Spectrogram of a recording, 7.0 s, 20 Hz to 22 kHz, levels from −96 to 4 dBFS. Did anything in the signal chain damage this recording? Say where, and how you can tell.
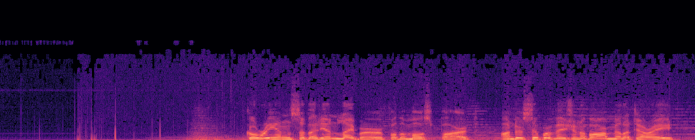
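Yes. At the codec stage the whole clip sounds dull, with a gurgling, granular texture, likely from MP2 compression at a low bitrate around 80 kbps. A spectrogram would show upper sub-bands flickering on and off in blocky patches, with a sparse, coarsely quantised top end.

From 2.24 to 2.29 s there is a short burst of burbling, DAB burbling from transmission bit errors slipping into the MP2 data. A spectrogram would show isolated sub-band rectangles jumping in level for up to a frame. The waveform would show a brief, irregular level disturbance there.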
